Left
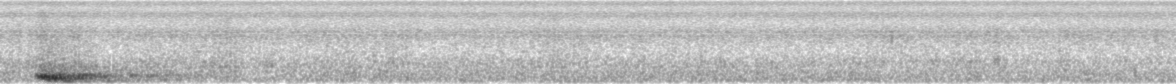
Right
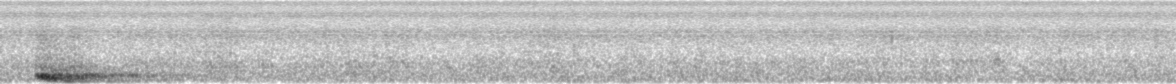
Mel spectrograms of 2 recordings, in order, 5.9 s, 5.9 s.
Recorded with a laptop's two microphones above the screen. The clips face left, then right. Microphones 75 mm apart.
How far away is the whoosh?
About 1.8 m.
